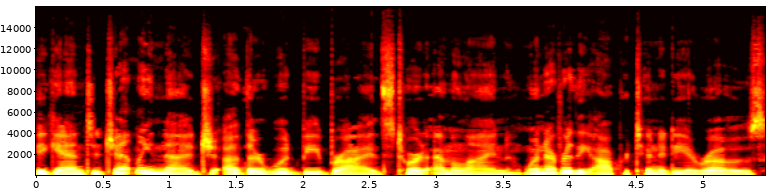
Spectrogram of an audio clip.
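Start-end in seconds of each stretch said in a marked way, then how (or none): none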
